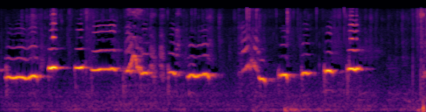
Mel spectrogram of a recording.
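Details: Cockatiels singing a string of short whistled notes, about three per second, stepping up and down in pitch with a brief gap midway.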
